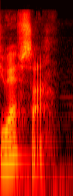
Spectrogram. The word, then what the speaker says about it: ufsa: feza you get wait it's actually not you feza I've been saying your name wrong for years what's up man it's ufsa how do I pronounce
